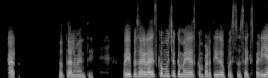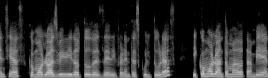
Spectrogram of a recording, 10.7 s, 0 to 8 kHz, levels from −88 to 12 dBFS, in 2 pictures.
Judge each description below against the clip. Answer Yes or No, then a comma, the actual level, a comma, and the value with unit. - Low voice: No, high, 195 Hz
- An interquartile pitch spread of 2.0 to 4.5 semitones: Yes, narrow, 2.5 semitones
